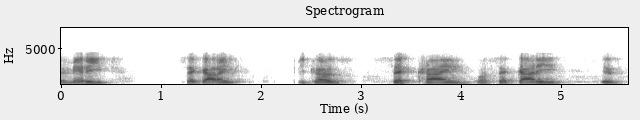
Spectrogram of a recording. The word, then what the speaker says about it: Meretsegert: There's different ways to pronounce it. Sometimes people say Meretsegert, Meretsegert. We said Meretsegert because Sekrai or Sekari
